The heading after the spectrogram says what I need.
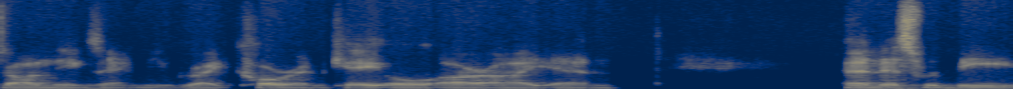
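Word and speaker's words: Korin: uh if it's on the exam you'd write coren k-o-r-i-n and this would be 1700.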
